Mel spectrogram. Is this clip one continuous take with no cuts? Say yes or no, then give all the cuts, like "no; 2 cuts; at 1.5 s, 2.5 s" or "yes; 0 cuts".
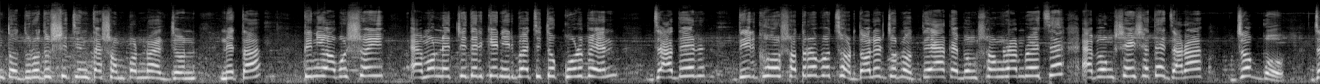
yes; 0 cuts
